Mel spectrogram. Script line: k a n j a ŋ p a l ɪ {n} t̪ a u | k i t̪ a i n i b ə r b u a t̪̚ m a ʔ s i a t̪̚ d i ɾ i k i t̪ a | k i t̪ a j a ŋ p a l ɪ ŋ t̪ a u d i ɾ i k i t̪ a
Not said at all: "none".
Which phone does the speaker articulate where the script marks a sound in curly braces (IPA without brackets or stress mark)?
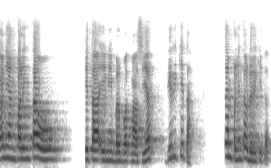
ŋ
